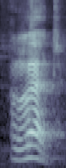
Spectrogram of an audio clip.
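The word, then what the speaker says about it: read: Newspaper, newspaper to बी रेड, टू बी रेड, रीड, रेड, रेड, spelling same रहती है।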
